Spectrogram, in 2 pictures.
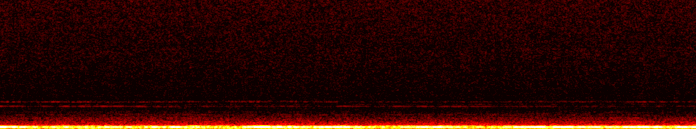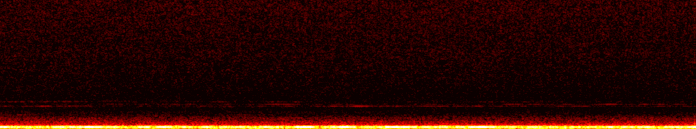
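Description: Low, steady droning tone with a slight waver: an ambient drone in a horror film's soundtrack.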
